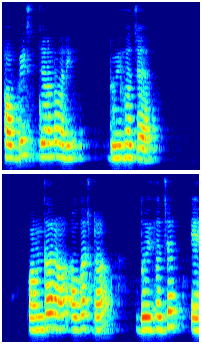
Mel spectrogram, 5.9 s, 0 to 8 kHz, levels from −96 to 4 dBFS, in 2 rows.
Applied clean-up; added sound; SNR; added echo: neural mask model DeepFilterNet 3.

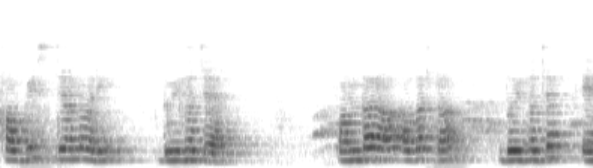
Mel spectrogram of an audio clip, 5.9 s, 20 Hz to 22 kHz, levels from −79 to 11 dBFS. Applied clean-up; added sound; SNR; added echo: none; Brass instrument; 19 dB; reverberation time 0.7 s.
